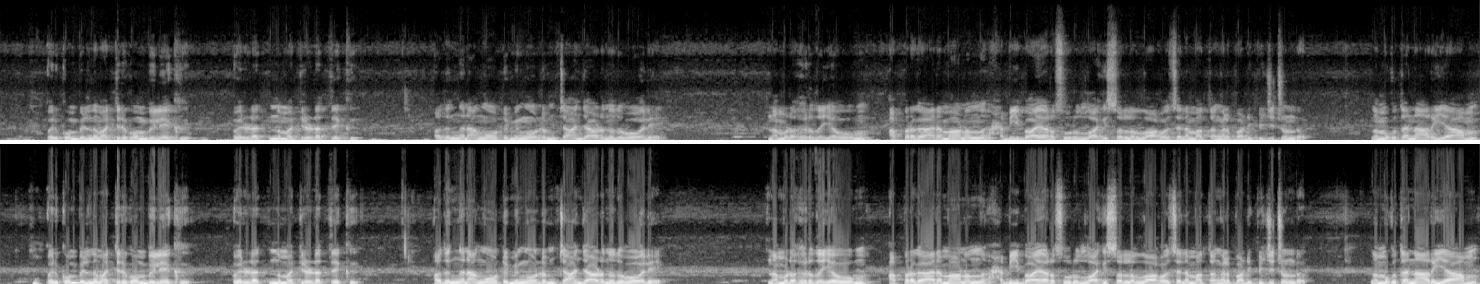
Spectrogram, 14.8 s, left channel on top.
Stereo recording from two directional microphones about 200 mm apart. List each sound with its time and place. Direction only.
0.4 s speech: 25° right (ahead or behind)
4.0 s a sound: 35° right (ahead or behind)
4.8 s speech: 25° right (ahead or behind)
7.7 s a man's voice: 35° right (ahead or behind)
